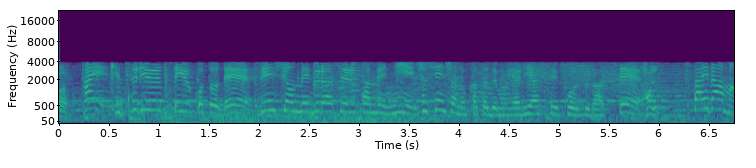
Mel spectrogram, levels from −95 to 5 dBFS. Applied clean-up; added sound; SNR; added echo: none; Thunder; 13 dB; none.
